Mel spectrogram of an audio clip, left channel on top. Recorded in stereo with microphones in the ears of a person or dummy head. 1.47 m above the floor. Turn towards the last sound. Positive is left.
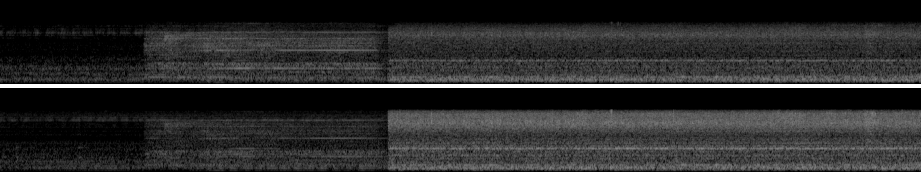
turn(degrees=-40)  # may be behind; listen again after turning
